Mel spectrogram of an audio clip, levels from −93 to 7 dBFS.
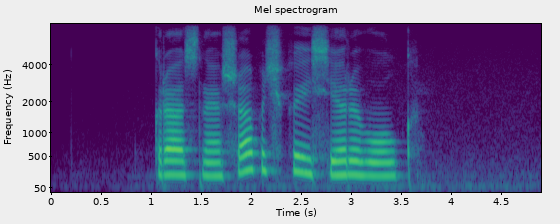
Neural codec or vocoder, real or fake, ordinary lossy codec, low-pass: none; real; none; none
